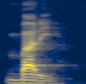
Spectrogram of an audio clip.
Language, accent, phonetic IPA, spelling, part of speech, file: Catalan, Valencia, [ˈba.ɾi], bari, noun, LL-Q7026 (cat)-bari.wav
- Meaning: barium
